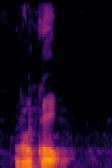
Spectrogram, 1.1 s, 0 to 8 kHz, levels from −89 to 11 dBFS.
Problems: none marked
